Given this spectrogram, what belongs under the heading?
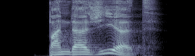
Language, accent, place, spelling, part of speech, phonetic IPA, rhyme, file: German, Germany, Berlin, bandagiert, adjective / verb, [bandaˈʒiːɐ̯t], -iːɐ̯t, De-bandagiert.ogg
- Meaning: 1. past participle of bandagieren 2. inflection of bandagieren: third-person singular present 3. inflection of bandagieren: second-person plural present 4. inflection of bandagieren: plural imperative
